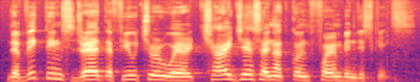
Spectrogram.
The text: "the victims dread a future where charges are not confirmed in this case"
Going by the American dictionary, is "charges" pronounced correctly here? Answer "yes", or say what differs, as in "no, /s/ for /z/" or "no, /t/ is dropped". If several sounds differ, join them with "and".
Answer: no, /s/ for /z/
